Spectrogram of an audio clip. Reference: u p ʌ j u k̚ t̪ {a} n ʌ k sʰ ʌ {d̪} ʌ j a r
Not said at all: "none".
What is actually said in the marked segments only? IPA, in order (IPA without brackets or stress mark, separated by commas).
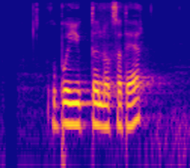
ʌ, t̪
